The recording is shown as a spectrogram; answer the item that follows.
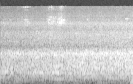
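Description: Steady, even background noise with no distinct event: a low hiss from the sound system and the open-air setting.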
